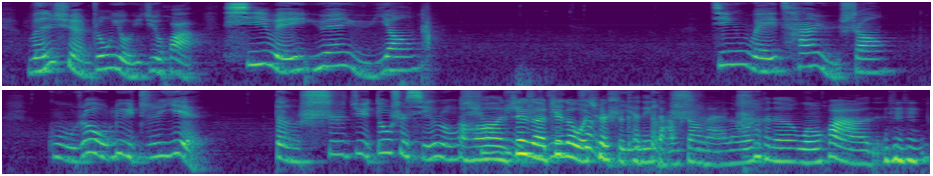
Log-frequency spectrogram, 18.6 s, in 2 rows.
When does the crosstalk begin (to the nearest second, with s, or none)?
14 s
